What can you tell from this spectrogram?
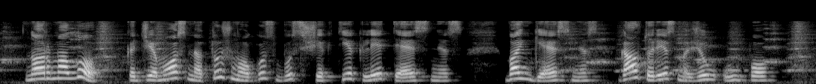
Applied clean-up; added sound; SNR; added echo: none; Squeak; 20 dB; none.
